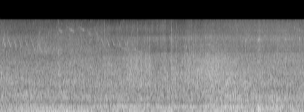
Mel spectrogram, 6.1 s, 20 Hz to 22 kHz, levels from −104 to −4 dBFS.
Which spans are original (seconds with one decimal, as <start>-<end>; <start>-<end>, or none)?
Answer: 0.0-1.7; 3.3-3.9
